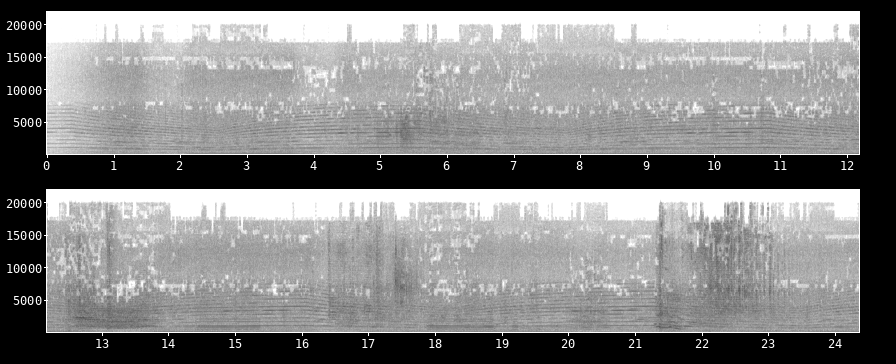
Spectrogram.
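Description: Car engine in an L.A. Noire chase, a steady droning whine that rises and falls with revving and shifting through gears, loud and close, with brief bursts of harsher noise that could be tire squeal.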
